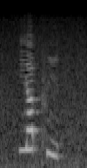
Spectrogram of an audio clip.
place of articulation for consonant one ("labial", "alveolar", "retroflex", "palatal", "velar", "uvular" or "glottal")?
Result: palatal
